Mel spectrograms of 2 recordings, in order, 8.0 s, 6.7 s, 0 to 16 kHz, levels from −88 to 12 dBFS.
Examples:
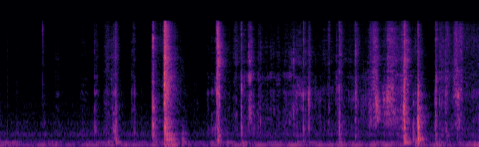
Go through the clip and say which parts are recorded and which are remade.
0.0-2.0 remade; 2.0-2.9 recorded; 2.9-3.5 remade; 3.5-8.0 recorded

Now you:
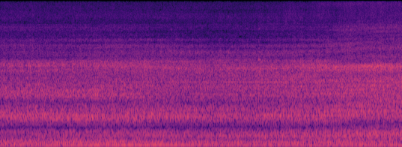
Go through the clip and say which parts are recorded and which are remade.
0.0-1.6 recorded; 1.6-2.9 remade; 2.9-6.7 recorded

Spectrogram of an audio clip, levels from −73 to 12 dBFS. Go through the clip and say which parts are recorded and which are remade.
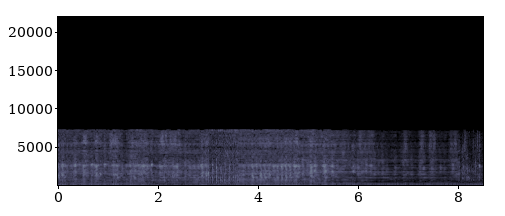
0.0-3.0 remade; 3.0-3.6 recorded; 3.6-8.0 remade; 8.0-8.5 recorded

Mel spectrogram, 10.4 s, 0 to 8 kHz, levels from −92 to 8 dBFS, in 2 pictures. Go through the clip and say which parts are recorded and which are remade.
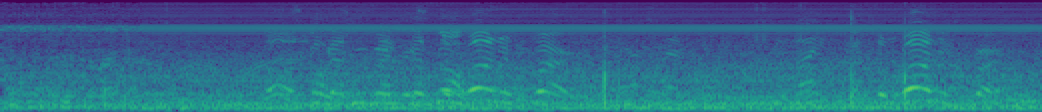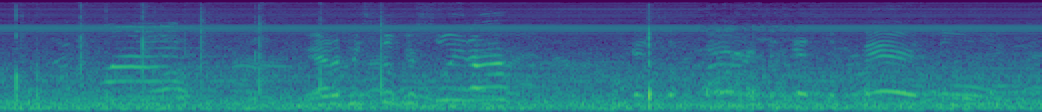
0.0-0.7 remade; 0.7-8.7 recorded; 8.7-9.2 remade; 9.2-10.4 recorded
